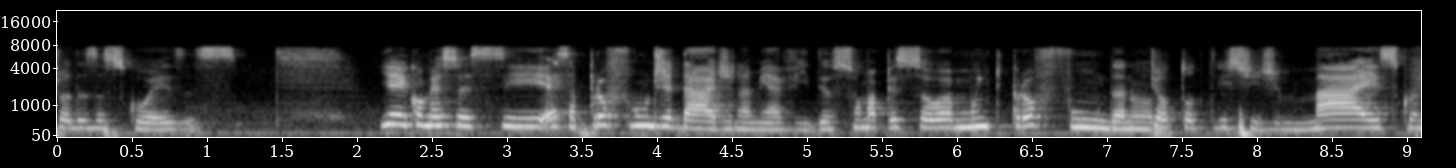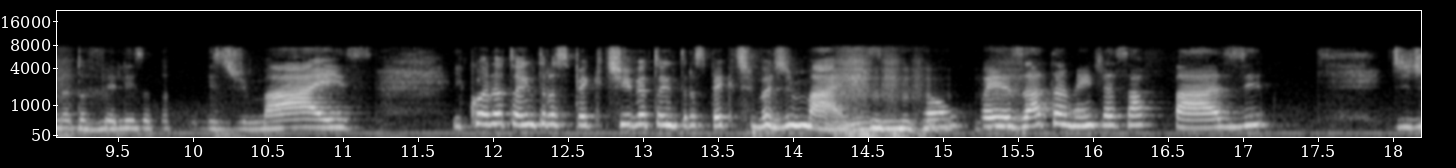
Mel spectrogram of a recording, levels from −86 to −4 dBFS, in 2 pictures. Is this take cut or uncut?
cut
